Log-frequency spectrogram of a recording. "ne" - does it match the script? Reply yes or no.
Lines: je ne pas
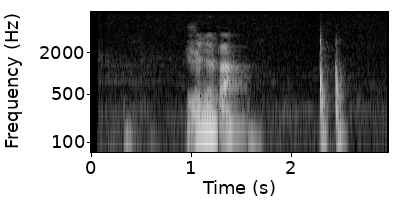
yes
